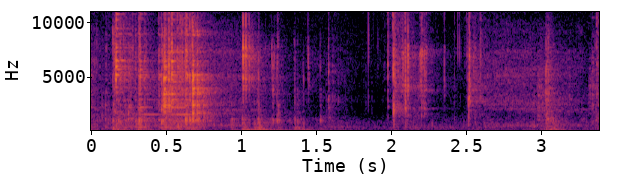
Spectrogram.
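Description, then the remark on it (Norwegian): Hands fumble and pat across a hard tabletop searching for misplaced filter glasses, making irregular clicks, taps and light rattles in quick bursts, with no talking. “Nå har jeg forlagt filterbrillene mine igjen. Skal vi se. Kjenne på er det alle bordet.”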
